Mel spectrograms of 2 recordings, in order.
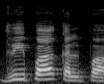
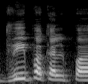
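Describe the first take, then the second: Both takes have the same delivery.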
